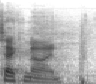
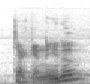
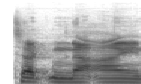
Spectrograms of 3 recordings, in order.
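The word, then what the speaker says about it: Tech N9ne: pronounced Tech Nine. Tekanita? Tech Nine.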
